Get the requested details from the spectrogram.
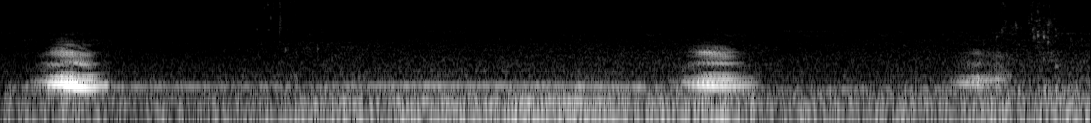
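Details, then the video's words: American bullfrogs vocalizing: deep, resonant harmonic croaks burst out three times, roughly every one to three seconds, with a steady low droning tone running beneath them. "Bullfrogs vocalizing"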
